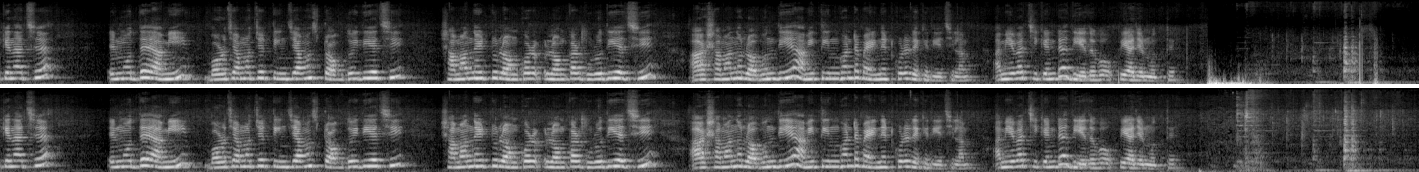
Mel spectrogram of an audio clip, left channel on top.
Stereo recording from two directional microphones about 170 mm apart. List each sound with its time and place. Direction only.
0.0 s a woman's voice: 45° left (ahead or behind)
